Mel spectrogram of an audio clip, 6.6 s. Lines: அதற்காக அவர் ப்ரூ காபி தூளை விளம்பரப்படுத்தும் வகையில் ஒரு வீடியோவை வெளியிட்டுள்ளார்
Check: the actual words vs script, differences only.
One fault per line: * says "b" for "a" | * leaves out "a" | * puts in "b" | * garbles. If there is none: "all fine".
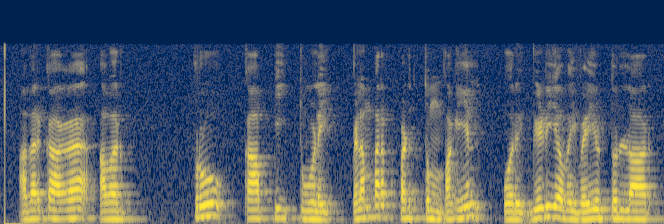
all fine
